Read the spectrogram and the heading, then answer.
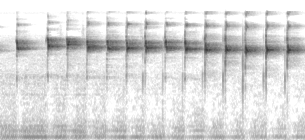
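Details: Fighter lovebird provoked by a rival, delivering a steady series of sharp high clipped notes roughly five per second, over a faint low hum.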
